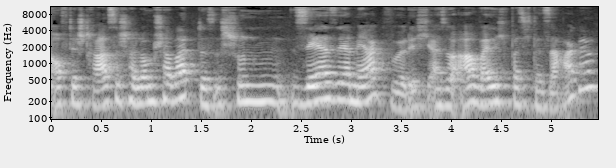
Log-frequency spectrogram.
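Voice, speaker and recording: With audible room echo around her, a woman speaks at medium pitch and a moderate pace with fairly even intonation. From Mecklenburg, northeastern Germany (Bad Doberan). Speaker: church youth worker. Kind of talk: interview. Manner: hesitant, many fillers.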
